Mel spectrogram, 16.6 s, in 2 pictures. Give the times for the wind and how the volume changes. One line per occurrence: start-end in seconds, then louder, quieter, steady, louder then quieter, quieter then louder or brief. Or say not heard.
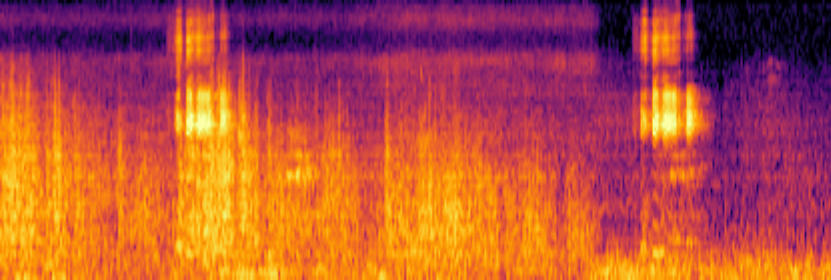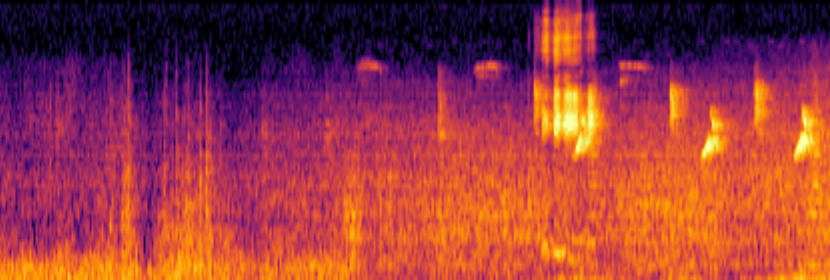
0.0-16.5 quieter.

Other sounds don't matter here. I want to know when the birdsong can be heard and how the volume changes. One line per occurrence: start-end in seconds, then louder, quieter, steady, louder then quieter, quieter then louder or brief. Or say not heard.
not heard.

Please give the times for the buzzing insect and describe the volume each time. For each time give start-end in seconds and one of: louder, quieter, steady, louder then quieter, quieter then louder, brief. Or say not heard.
0.1-16.5 quieter then louder.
